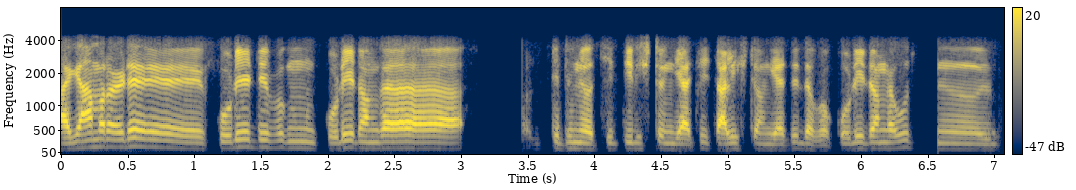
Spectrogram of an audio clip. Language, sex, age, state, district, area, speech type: Odia, male, 45-60, Odisha, Koraput, rural, conversation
